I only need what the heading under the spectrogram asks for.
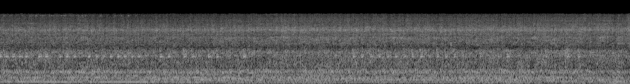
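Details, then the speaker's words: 1968 Ford Torino FE 390 with an Edelbrock top-end kit, first start after teardown: loud, rough uneven running like a dead cylinder. Owner suspects a valve held open. "know y something's not right yeah and it sounds like it's got a dead hole like maybe we've got a valve that's being held open"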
